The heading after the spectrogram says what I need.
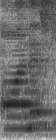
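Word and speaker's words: honest: रहा है ऑनेस्ट मैन, एच यहाँ पे साइलेंट है, साउंड आ रहा है ऑनेस्ट मैन, ओ का साउंड आ रहा है, ओ होता है आपका वॉवेल।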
